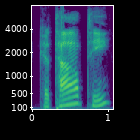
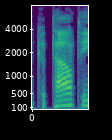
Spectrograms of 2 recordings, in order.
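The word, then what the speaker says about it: קְטַלְתִּי: Katalti, again, katalti here, the accent's over the second syllable.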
